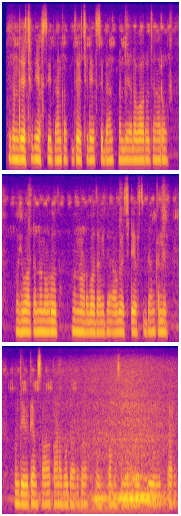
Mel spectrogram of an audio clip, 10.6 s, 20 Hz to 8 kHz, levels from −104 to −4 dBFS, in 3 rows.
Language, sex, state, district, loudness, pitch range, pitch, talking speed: Kannada, male, Karnataka, Mysore, -19 LUFS, 140-150 Hz, 145 Hz, 100 wpm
